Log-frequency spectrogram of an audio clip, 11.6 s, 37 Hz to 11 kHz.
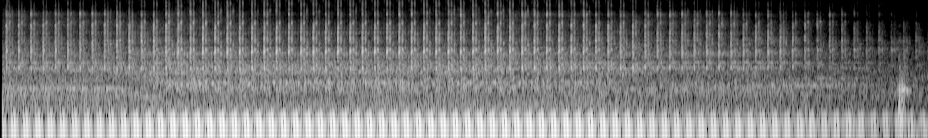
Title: bad injectors siemens volvo c30 1.6 diesel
